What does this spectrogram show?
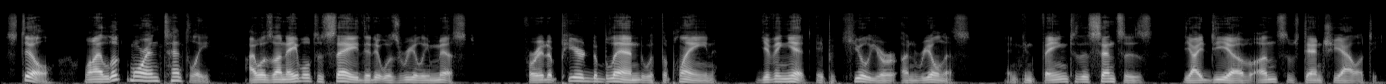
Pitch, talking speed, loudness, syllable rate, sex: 100 Hz, 165 wpm, -20 LUFS, 5.1 syllables/s, male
